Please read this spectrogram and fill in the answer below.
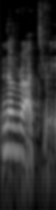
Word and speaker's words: Navratri: Am I saying it right? Natri. Navatri. You got it.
